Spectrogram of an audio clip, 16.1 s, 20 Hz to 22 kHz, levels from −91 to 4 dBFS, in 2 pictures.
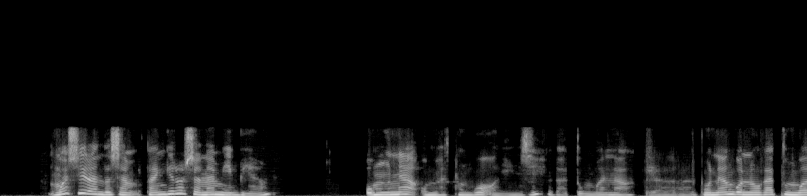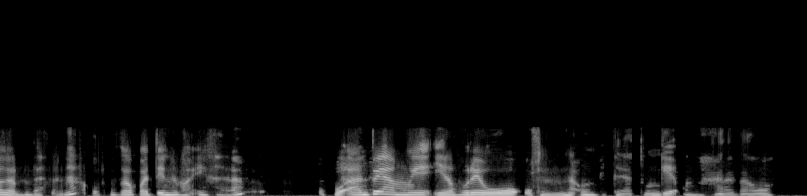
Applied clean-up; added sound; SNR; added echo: neural diffusion model UNIVERSE++.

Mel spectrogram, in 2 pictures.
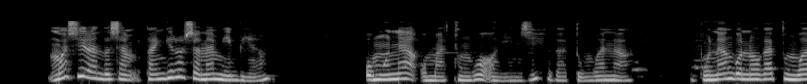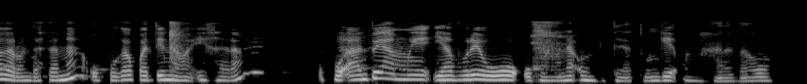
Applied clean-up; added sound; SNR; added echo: none; none; none; none.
